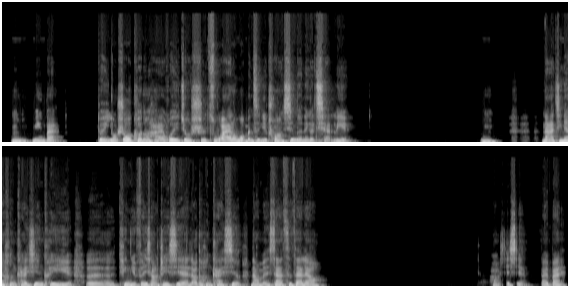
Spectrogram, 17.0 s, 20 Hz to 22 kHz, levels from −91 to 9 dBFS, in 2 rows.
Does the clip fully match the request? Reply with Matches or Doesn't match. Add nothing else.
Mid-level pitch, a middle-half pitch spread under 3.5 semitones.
Doesn't match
